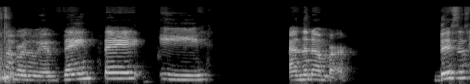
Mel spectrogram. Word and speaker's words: y: And then E, it looks like a Y, but it's pronounced E.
